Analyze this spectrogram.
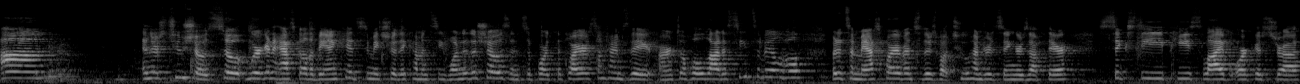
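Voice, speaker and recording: Through noticeable background noise, a woman speaks very fast at a high pitch with fairly even intonation. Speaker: school choir director. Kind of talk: parent info meeting Q&A.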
